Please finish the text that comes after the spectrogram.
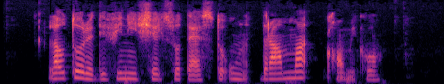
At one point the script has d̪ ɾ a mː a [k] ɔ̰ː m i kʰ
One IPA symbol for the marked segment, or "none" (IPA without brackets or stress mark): kʰ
